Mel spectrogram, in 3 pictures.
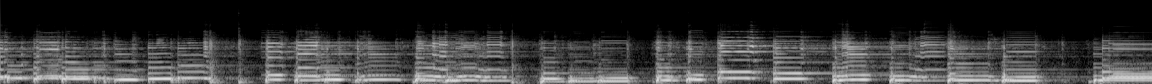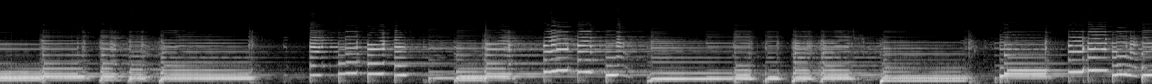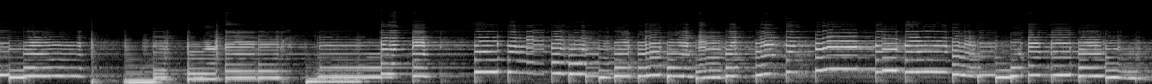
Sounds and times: Distortion: 0:00.0 - 0:34.5
Music: 0:00.0 - 0:34.5.

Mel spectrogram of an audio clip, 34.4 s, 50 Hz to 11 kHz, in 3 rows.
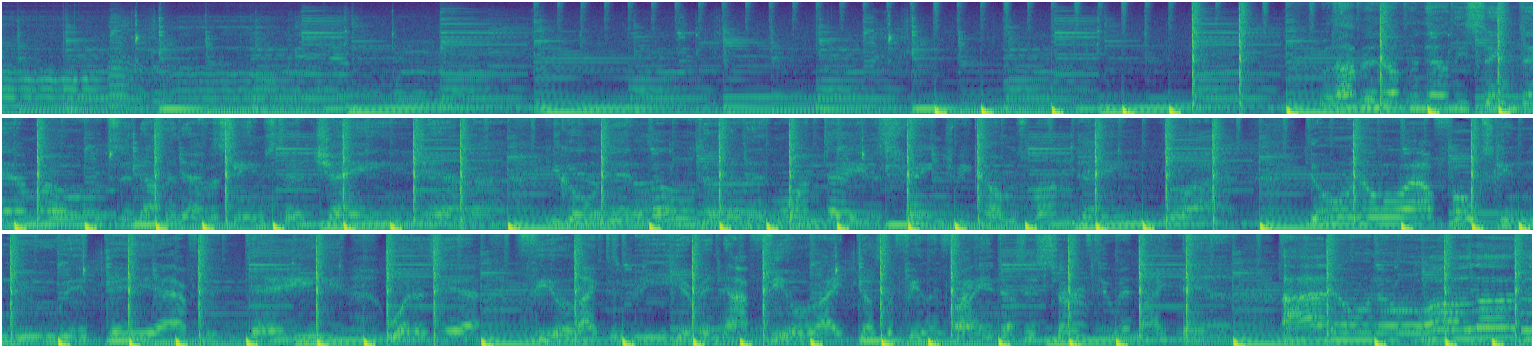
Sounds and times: Rhythm and blues: 0:03.9 - 0:34.4.

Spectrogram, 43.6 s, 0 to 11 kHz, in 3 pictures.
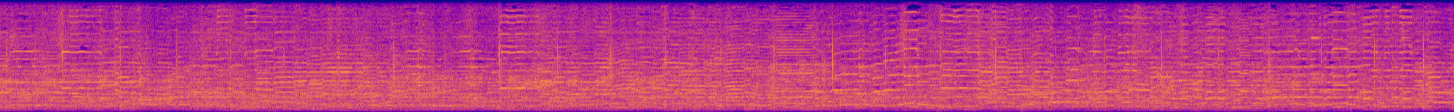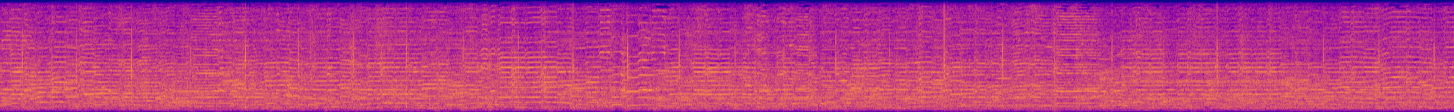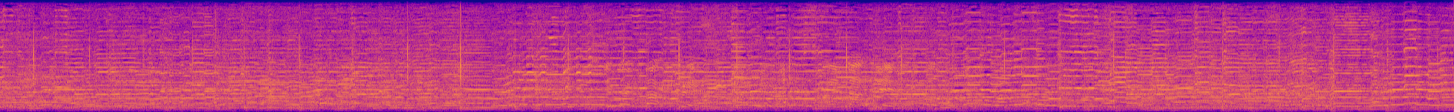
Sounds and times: Violin, fiddle: 0:00.0 - 0:43.6.

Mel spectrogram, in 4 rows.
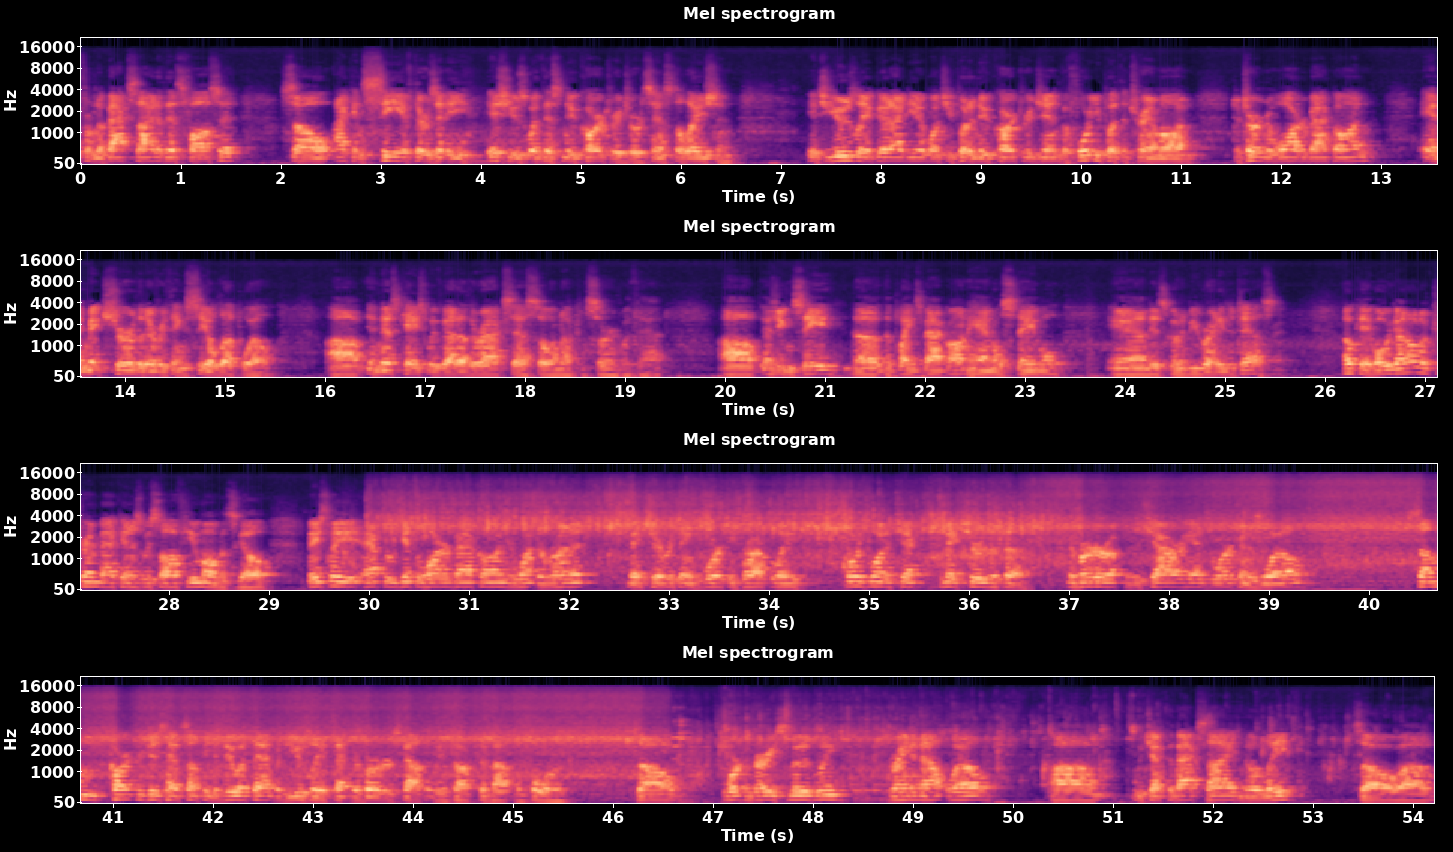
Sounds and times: Speech: 0:00.0 - 0:06.6, 0:07.3 - 0:19.4, 0:20.0 - 0:25.6, 0:26.2 - 0:39.5, 0:40.4 - 0:45.6, 0:46.2 - 0:54.2
Bathtub (filling or washing): 0:00.0 - 0:06.7, 0:29.4 - 0:54.2
Water tap, faucet: 0:30.0 - 0:53.9.

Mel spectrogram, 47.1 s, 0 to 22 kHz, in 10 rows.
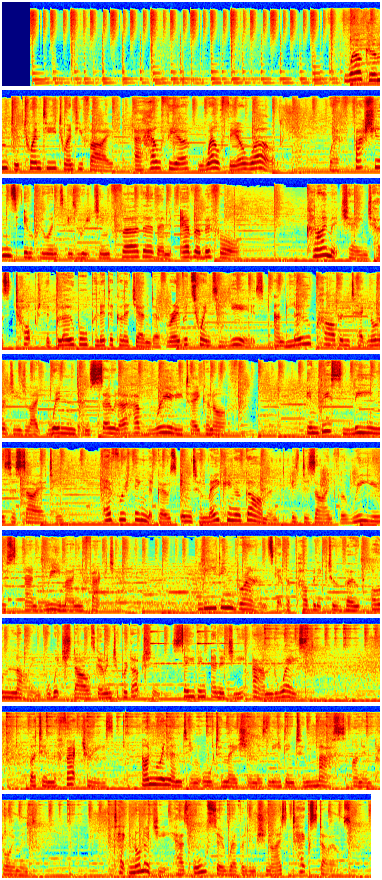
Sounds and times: Music: 0:00.4 - 0:47.1
Speech: 0:04.3 - 0:08.2, 0:08.8 - 0:12.4, 0:13.3 - 0:21.9, 0:22.7 - 0:29.9, 0:30.8 - 0:37.0, 0:38.1 - 0:43.0, 0:43.9 - 0:46.9.

